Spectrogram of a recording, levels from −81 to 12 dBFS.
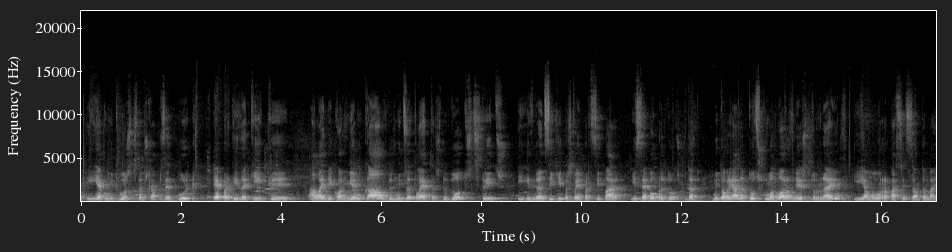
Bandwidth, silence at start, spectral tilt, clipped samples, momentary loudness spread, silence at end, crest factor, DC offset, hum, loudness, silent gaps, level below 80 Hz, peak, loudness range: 14 kHz; 0 s; -5.5 dB/octave; under 0.1%; 11 LU; 0 s; 18 dB; under 0.1%; none; -20 LUFS; none; -58 dBFS; -2 dBFS; 4 LU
